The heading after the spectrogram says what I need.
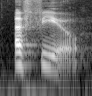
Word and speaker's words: a few: take a closer look a few is often linked to sound like a single word a few the stress is on the second syllable the vowel sound and few is ooh few a few a few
